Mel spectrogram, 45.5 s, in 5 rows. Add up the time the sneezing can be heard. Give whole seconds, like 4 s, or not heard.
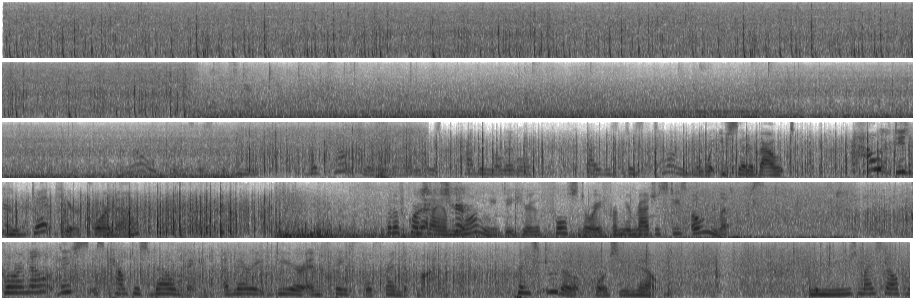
2 s.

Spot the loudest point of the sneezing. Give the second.
32 s.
